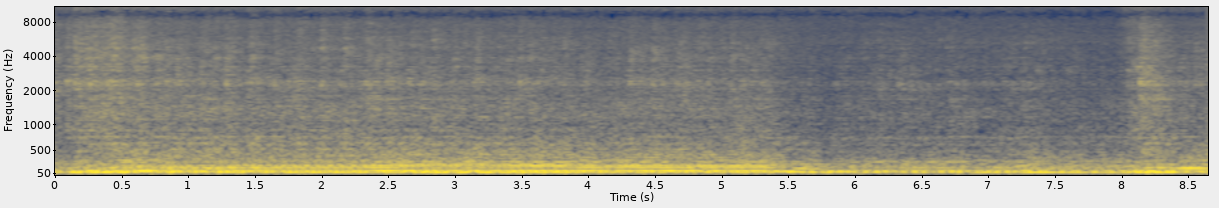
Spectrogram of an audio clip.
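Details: Tribute Camaro after a new fuel tank, fuel pump and sending unit were fitted, first time running on its own: deep, steady, even rumble with no knocks or misses. Normal idle.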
